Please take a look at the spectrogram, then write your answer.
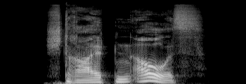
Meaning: inflection of ausstrahlen: 1. first/third-person plural preterite 2. first/third-person plural subjunctive II
- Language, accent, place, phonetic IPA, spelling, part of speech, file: German, Germany, Berlin, [ˌʃtʁaːltn̩ ˈaʊ̯s], strahlten aus, verb, De-strahlten aus.ogg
